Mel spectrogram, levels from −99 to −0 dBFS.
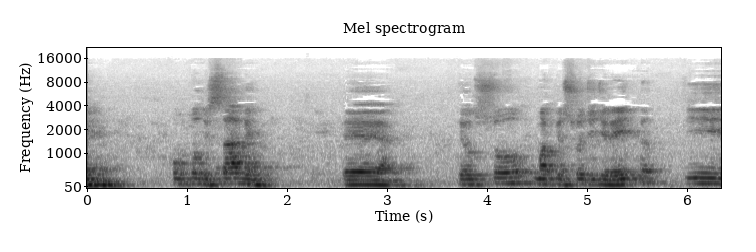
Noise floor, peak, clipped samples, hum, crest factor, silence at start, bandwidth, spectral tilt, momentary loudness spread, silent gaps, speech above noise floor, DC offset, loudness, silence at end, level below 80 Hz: -47 dBFS; -2 dBFS; under 0.1%; none; 16 dB; 0 s; 10.5 kHz; -7 dB/octave; 15 LU; none; 29 dB; under 0.1%; -20 LUFS; 0 s; -50 dBFS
